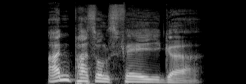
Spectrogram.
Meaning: 1. comparative degree of anpassungsfähig 2. inflection of anpassungsfähig: strong/mixed nominative masculine singular 3. inflection of anpassungsfähig: strong genitive/dative feminine singular
- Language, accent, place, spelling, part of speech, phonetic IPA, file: German, Germany, Berlin, anpassungsfähiger, adjective, [ˈanpasʊŋsˌfɛːɪɡɐ], De-anpassungsfähiger.ogg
